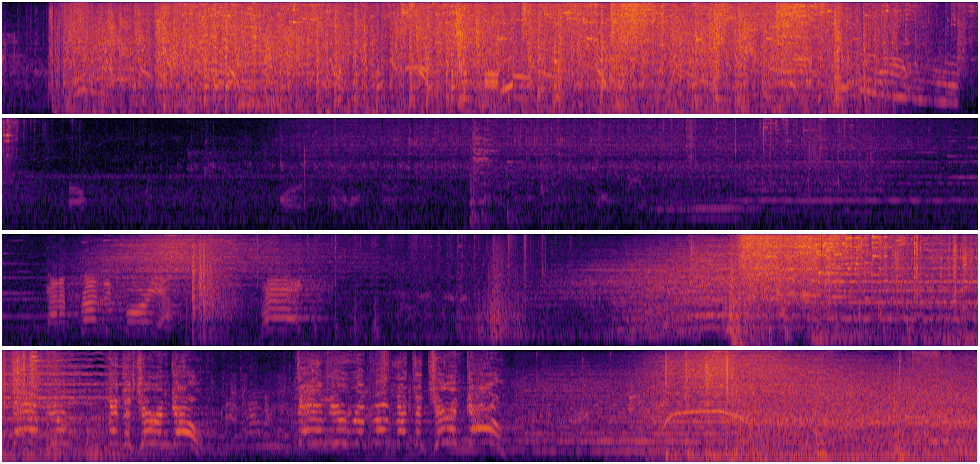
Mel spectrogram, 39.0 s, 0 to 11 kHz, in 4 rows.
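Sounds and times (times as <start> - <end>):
glass shattering: 0.5 - 10.0, 13.6 - 16.1, 26.8 - 29.7
faint music: 9.8 - 24.4, 28.5 - 36.9.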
